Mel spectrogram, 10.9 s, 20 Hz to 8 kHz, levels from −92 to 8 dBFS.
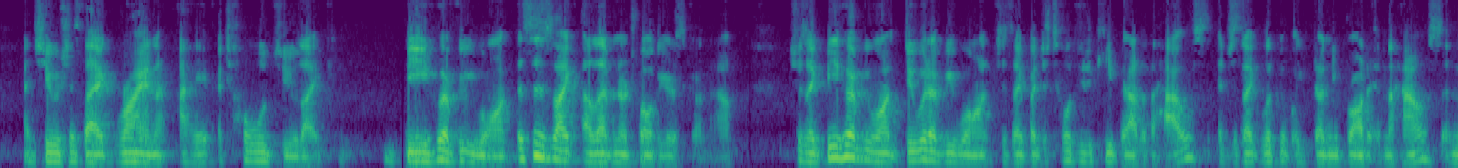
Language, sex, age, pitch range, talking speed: English, male, 30-49, 95-115 Hz, 345 wpm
